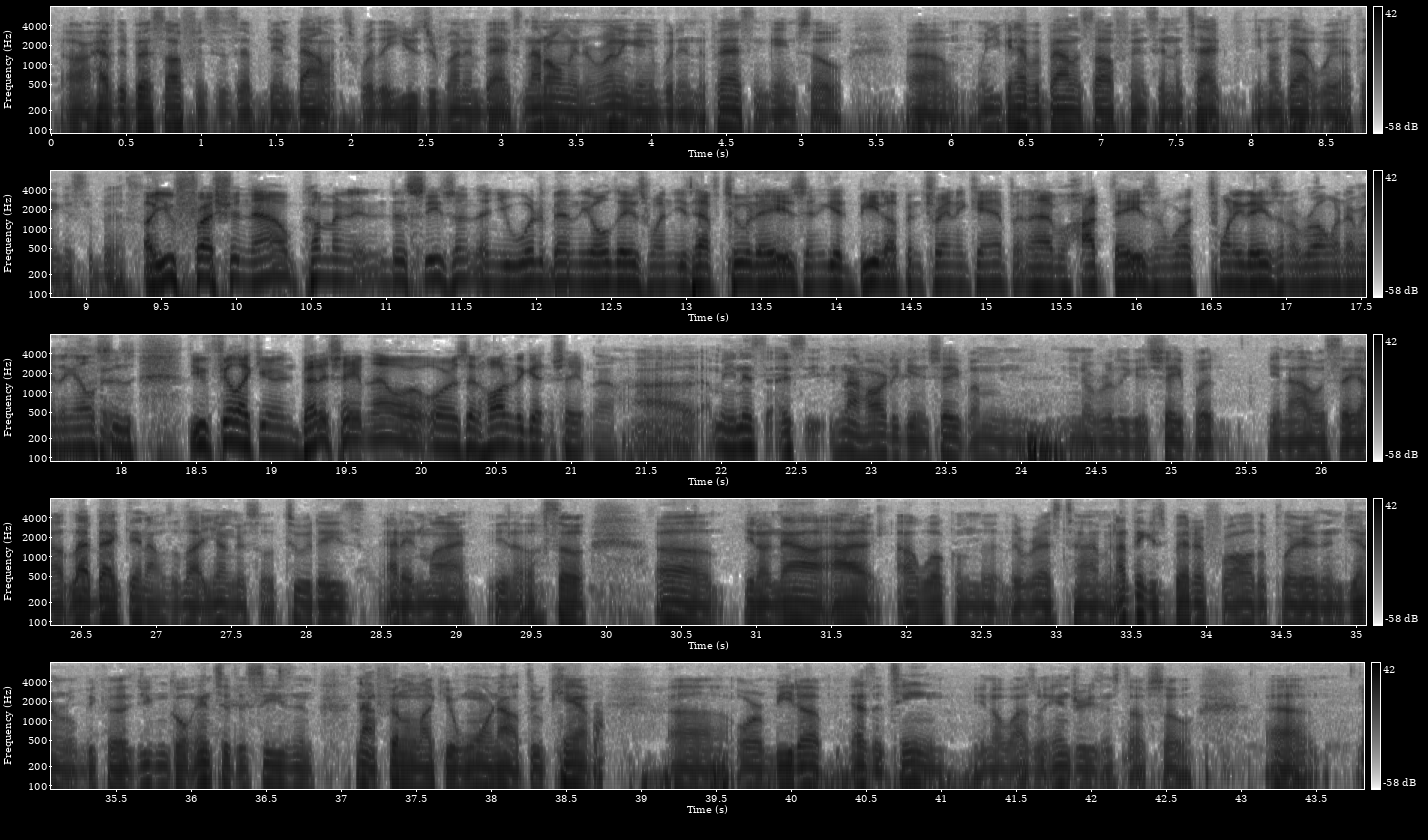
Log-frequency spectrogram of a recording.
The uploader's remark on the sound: live at Jet camp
